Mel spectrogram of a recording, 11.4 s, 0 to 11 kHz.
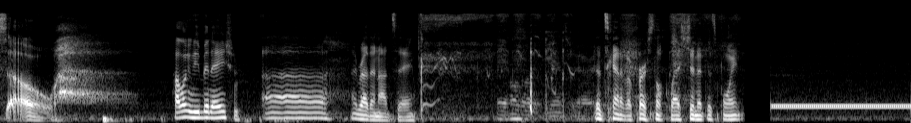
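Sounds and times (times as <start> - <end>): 
speech: 0.0 - 1.0, 2.2 - 5.5, 6.2 - 9.4
laughter: 5.2 - 9.2
steady telephone tone of an incoming call: 9.6 - 11.3.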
